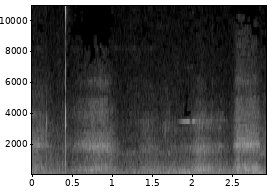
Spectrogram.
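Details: Severely disabled person with flu congestion, normal temperature, weak cough despite nebulizer and manual chest therapy: quiet, snuffly congested breaths with a sharp click, upper airway mucus congestion.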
